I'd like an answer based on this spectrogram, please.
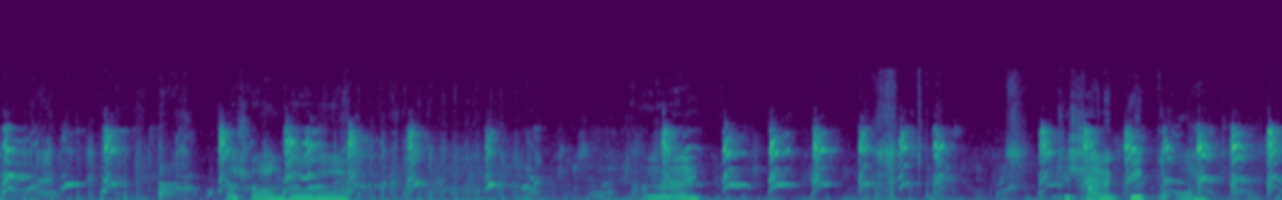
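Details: Pet dog crying back at another dog's crying indoors, a dense stream of high, wavering whines and yelping cries, some drawn out and quavering, rapidly repeated, mixed with Spanish speech in a small room.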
